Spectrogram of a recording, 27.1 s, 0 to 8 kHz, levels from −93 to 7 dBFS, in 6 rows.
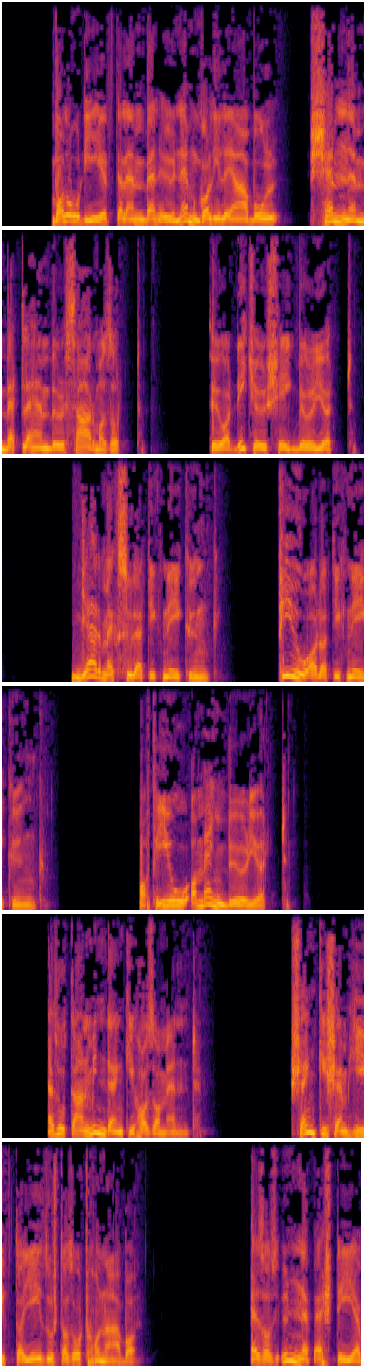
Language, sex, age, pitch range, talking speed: Hungarian, male, 60-79, 125-165 Hz, 80 wpm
